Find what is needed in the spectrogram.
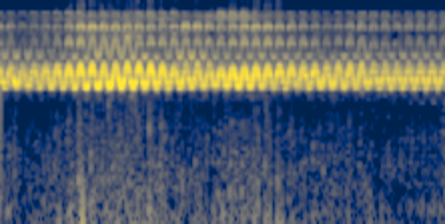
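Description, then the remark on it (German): A personal shrill alarm, demonstrated live, shrieks continuously with a loud, piercing, rapidly warbling high tone that wavers up and down without pause, dominating, with no speech. “Der Drillalarm hier mal im Live-Einsatz.”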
